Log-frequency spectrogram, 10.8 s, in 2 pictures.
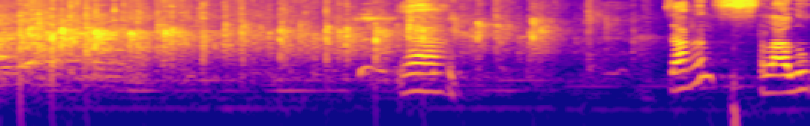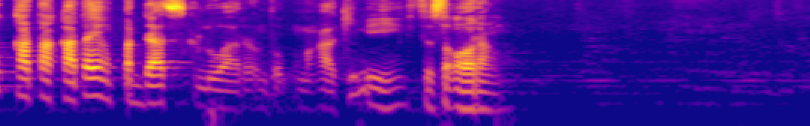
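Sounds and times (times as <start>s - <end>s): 
audience applause: 0.0s - 4.4s
speech: 2.7s - 3.2s, 4.5s - 8.9s.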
